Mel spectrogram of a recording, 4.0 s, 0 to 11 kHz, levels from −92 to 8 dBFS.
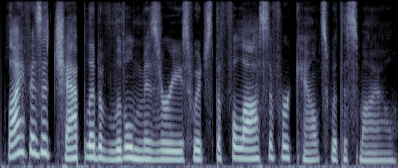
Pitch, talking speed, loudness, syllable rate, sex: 195 Hz, 210 wpm, -18 LUFS, 5.7 syllables/s, female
